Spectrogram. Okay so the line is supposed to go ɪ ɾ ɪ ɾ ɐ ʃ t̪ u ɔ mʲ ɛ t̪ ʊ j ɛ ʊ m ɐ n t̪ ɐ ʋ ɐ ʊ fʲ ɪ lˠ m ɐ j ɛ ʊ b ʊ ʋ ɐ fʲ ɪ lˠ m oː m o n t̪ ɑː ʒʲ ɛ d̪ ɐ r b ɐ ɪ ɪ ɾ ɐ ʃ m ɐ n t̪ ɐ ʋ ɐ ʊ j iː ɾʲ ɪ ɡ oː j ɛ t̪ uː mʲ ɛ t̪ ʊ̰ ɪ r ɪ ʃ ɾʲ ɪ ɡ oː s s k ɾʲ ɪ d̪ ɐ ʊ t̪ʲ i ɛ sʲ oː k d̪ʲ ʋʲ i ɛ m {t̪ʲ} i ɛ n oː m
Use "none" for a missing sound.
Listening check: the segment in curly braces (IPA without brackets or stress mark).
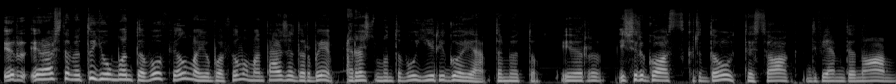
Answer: d̪ʲ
